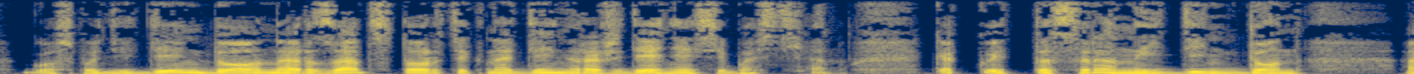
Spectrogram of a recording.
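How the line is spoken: Laughing loudly. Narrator (Russian): Она все еще хохотала

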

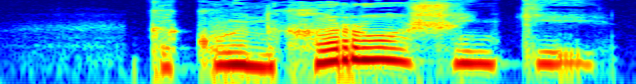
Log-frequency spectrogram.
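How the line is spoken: Hoarse whisper. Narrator (Russian): хрипло шепнула она

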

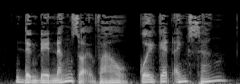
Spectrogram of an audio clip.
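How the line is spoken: Soft hiss. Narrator (Vietnamese): khẽ rít lên

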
